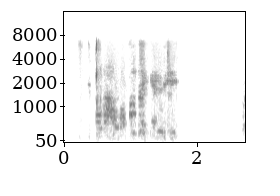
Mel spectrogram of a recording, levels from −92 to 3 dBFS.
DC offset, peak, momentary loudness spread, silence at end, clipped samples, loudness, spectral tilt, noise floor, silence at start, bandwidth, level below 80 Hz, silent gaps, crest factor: under 0.1%; -16 dBFS; 8 LU; 0 s; under 0.1%; -47 LUFS; 2 dB/octave; under -90 dBFS; 0.2 s; 7.4 kHz; under -90 dBFS; 0.29-0.46 s, 1.72-2.67 s; 36 dB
